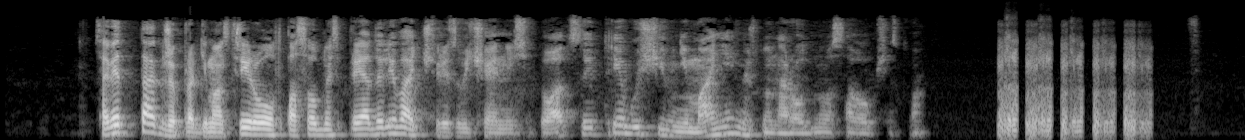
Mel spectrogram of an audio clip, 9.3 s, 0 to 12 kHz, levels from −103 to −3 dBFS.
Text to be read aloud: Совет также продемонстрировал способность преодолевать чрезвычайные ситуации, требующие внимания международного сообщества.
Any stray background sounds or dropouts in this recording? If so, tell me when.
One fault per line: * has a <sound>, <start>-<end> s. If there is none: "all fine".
* has a laugh, 7.5-8.7 s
